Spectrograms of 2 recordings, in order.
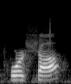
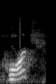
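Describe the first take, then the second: First: It is said as two syllables, final e voiced. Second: It is said as one syllable, final e silent. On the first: The speaker calls it right. "So it's two syllables. You pronounce the E" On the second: The speaker calls it wrong. "It's not porch"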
